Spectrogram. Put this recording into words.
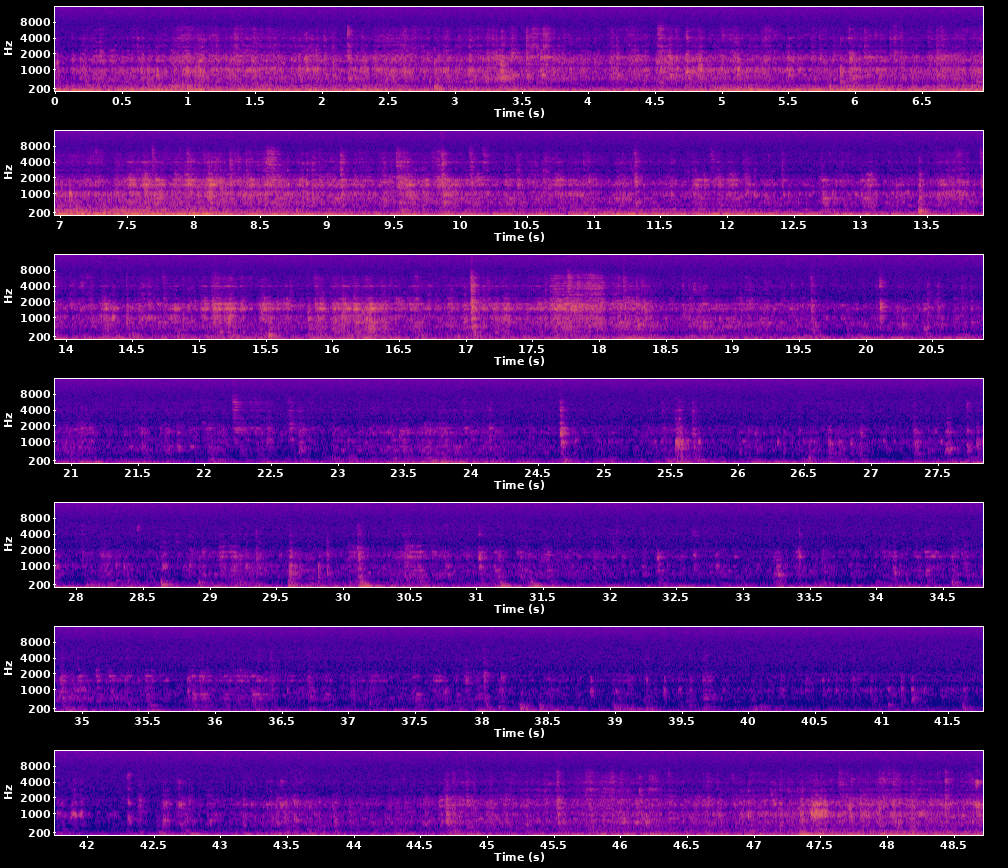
remains of the fence-wire surrounding the abandoned soviet era basin. contact mics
